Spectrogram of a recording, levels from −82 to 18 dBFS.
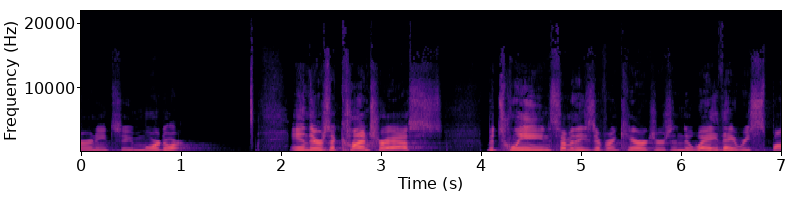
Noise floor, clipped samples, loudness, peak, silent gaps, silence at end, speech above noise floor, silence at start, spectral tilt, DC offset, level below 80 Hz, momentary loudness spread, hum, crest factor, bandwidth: -70 dBFS; under 0.1%; -27 LUFS; -10 dBFS; none; 0 s; 42 dB; 0 s; -4.5 dB/octave; under 0.1%; -78 dBFS; 17 LU; none; 20 dB; 19.5 kHz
